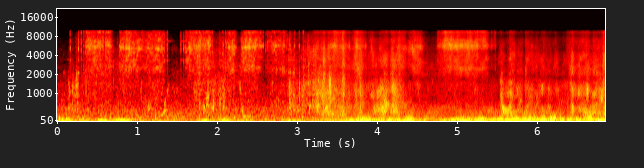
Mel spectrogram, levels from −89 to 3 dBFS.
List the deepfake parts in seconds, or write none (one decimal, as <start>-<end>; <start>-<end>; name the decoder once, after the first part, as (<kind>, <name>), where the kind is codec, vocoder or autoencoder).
3.2-6.9 (vocoder, WaveNeXt)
